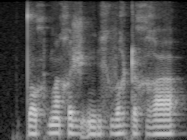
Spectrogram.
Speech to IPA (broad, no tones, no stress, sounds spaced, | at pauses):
t̪ ɔ x b ã χ ə ʒ ḛ ŋ i x v ɨ ʁ ʈ ʌ x ʁ a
